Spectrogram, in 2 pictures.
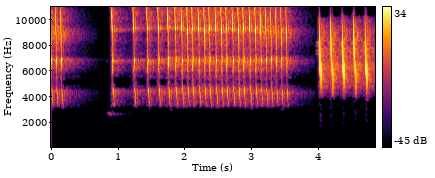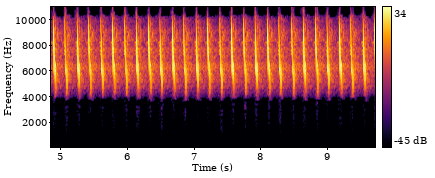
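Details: Kolibri ninja, the purple-throated sunbird, delivering a buzzy high trill for nearly three seconds, then after a short gap a long, even series of quick, sharp ticking notes.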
